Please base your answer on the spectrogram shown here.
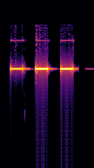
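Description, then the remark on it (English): A timer alarm goes off with three loud, evenly spaced electronic beeps, each a steady high-pitched tone lasting about a third of a second, with no voices. “it's not too bad it doesn't sound like any other timer so we know which one it is um, which is always nice”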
